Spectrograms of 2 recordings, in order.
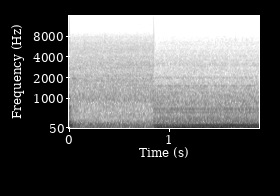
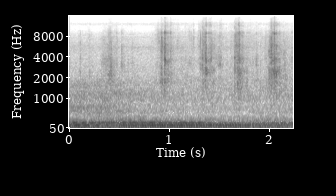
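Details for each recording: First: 2005 Toyota Tacoma X-Runner, 4.0 V6, six-speed manual, test drive after clutch, pressure plate, throw-out bearing and rear main seal replacement: about 50 mph in fourth at 2500 rpm, steady smooth drone with no chatter, slipping or whine; normal driving. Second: Clutch release (throw-out) bearing removed from a 2005 Toyota Tacoma X-Runner (4.0 V6, 6-speed manual) during clutch replacement: spinning it by hand gives a gritty, ratcheting rasp because it is worn out.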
